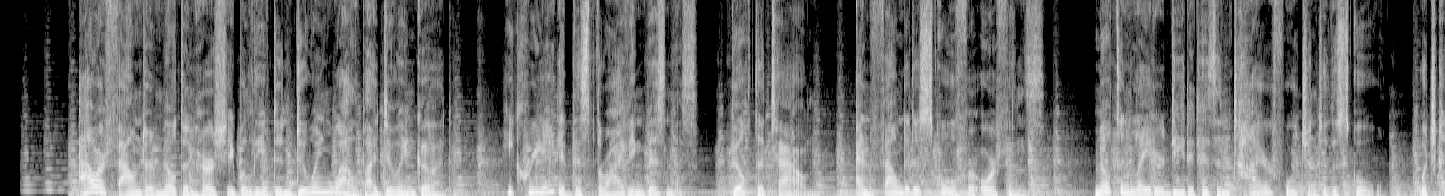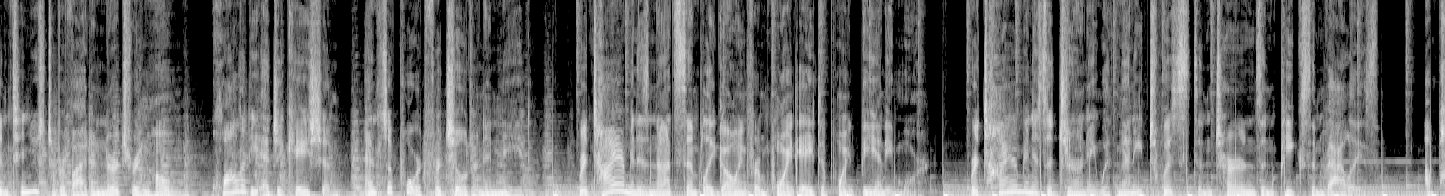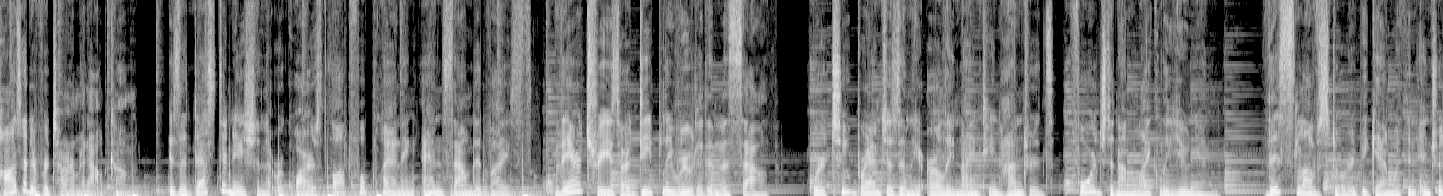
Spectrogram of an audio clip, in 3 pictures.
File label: Narration Reel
